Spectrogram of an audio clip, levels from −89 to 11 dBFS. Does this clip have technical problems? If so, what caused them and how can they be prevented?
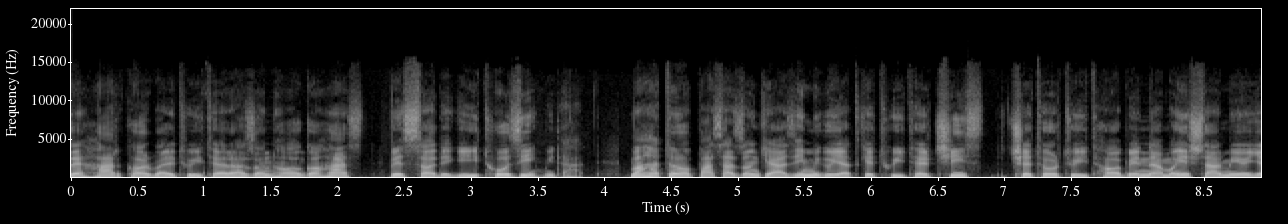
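No, this speech recording has no technical problems. With nothing at fault, there is no cause to trace and nothing to prevent.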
